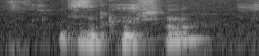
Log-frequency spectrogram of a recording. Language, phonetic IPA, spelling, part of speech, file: Polish, [ˈvzɡuʒɛ], wzgórze, noun, LL-Q809 (pol)-wzgórze.wav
